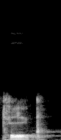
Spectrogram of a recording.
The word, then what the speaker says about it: talk: but it's not pronounced also when you pronounce talk and walk you don't pronounce it and this appears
